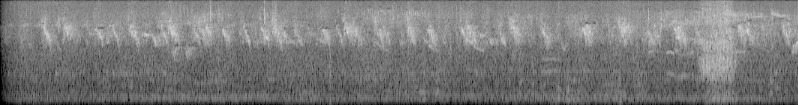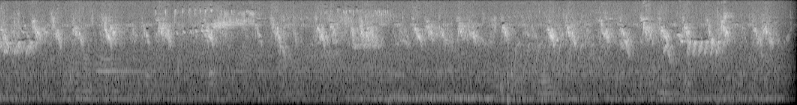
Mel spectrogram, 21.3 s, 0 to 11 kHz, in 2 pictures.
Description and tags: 20170507 horse.stable
Stable ambiance short take: bird chirpings, fly buzzings, one horse snorting. Primo EM172 capsules inside widscreens, FEL Microphone Amplifier BMA2, PCM-M10 recorder. Recorded near Bodonal de la Sierra (Badajoz province, Spain)
stable, farm, barn, animal, field-recording, horse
